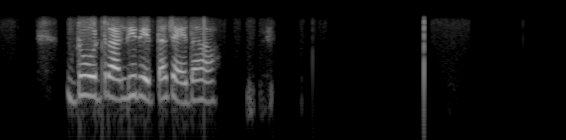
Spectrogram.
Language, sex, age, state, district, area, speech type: Dogri, female, 18-30, Jammu and Kashmir, Kathua, rural, conversation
